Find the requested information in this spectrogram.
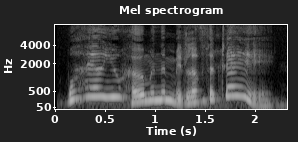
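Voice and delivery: high-pitched accusing question. A narrator's reading. Wife confronts husband home in the middle of the day, accusing. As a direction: demand an explanation, voice pitched right up. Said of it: "she asked accusingly".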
